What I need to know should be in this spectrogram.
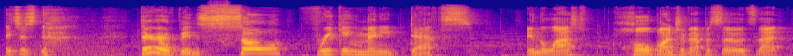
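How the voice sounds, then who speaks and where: A man's voice: on the high side, sharp tone. A man giving chatty gameplay commentary as a Let's Play host, thinking aloud and often laughing.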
